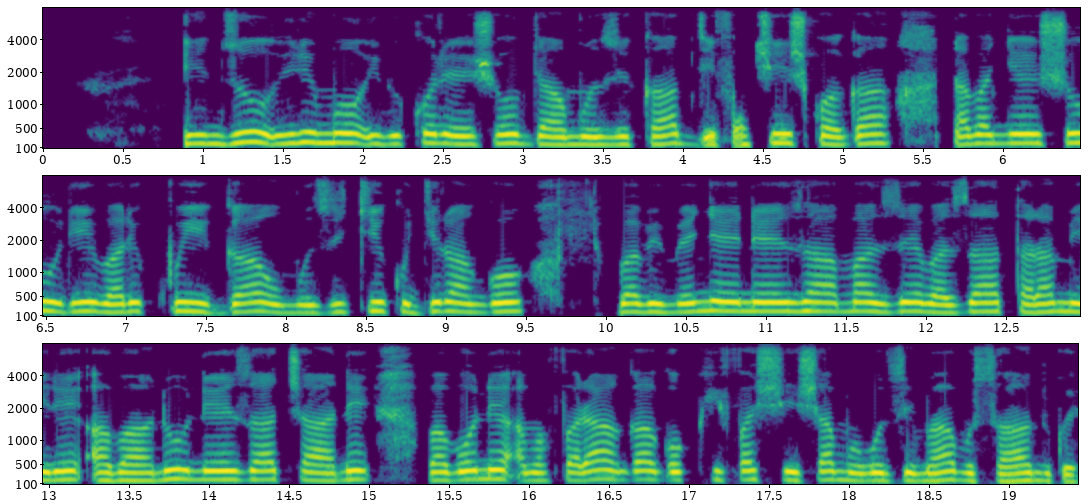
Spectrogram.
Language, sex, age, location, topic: Kinyarwanda, female, 25-35, Musanze, education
